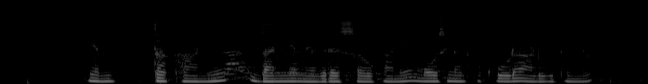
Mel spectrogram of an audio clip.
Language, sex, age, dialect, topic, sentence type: Telugu, male, 31-35, Southern, agriculture, statement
